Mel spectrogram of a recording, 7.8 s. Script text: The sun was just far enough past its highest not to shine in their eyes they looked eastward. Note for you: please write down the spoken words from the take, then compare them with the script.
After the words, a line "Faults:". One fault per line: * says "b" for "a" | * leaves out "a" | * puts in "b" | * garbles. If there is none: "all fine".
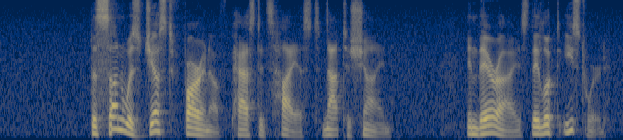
The sun was just far enough past its highest not to shine in their eyes they looked eastward.
Faults:
all fine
